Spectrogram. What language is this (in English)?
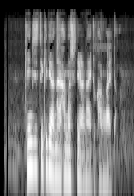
Japanese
